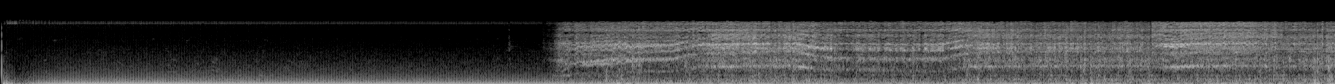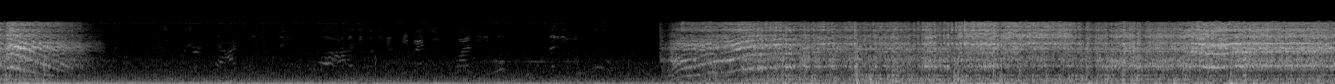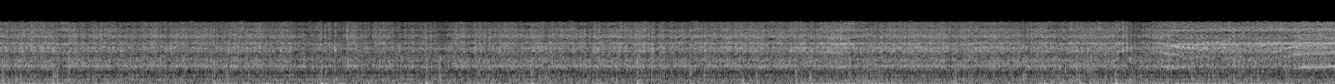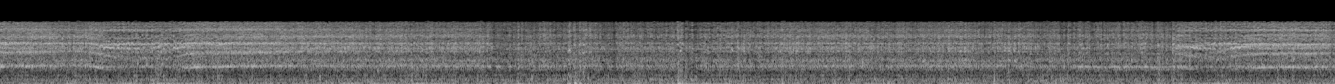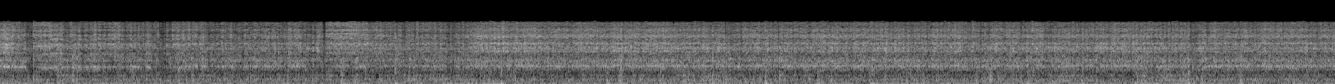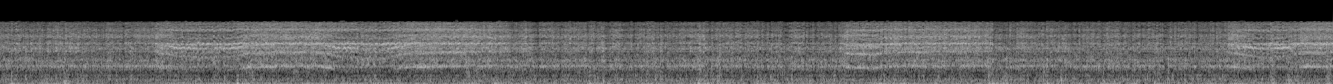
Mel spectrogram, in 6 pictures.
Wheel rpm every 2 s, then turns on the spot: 0, 0, 10, 170, 190, 230, 200, 0, 0, 0, 150, 230, 230, 230, 230, 230, 230, 230, 230, 210, 220, 230, 230, 230, 230, 230, 210, 220, 230, 230, 230, 230, 230, 230, 220, 220, 230, 230, 230, 230.
none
